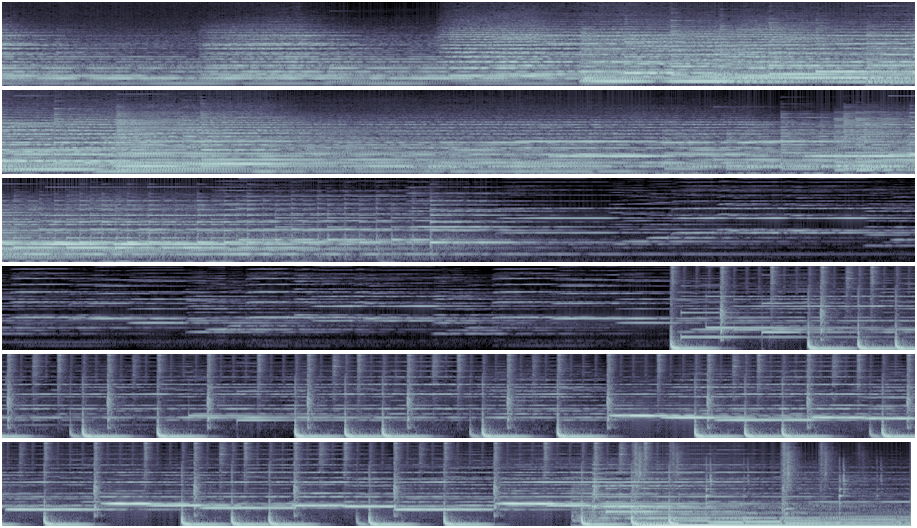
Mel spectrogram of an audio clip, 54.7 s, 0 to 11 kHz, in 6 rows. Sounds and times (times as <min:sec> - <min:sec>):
Music: 0:00.0 - 0:54.7.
